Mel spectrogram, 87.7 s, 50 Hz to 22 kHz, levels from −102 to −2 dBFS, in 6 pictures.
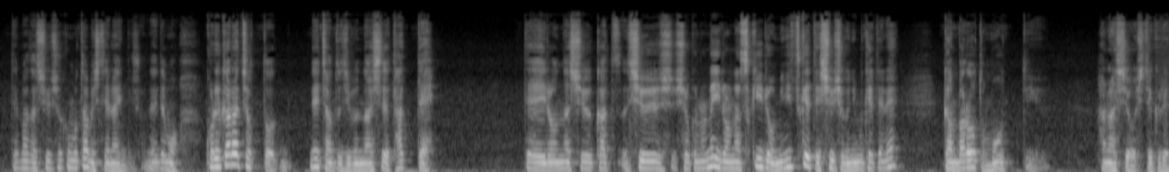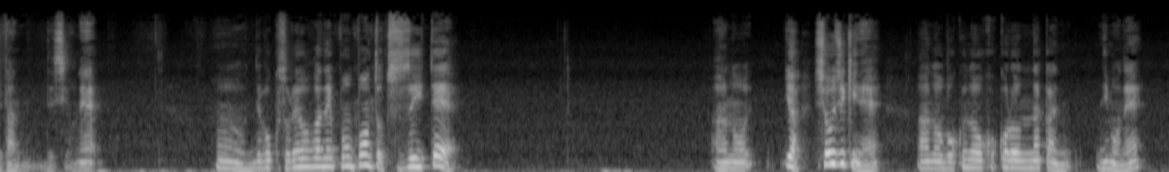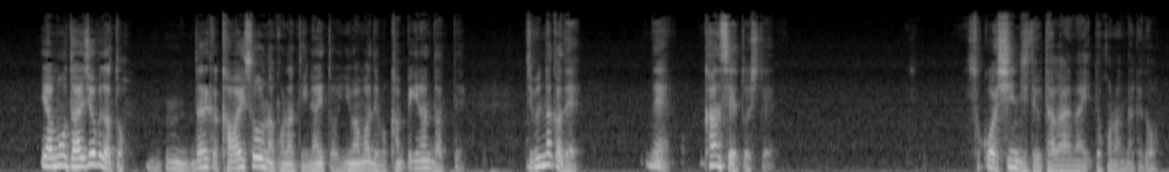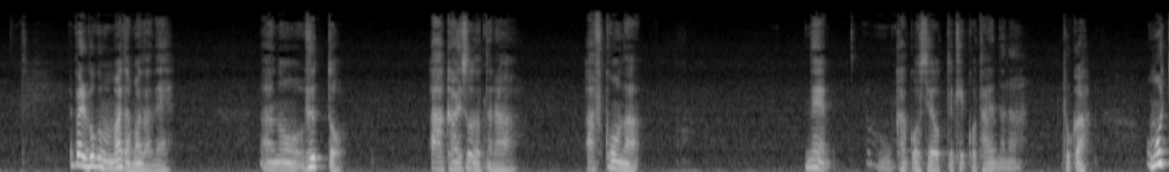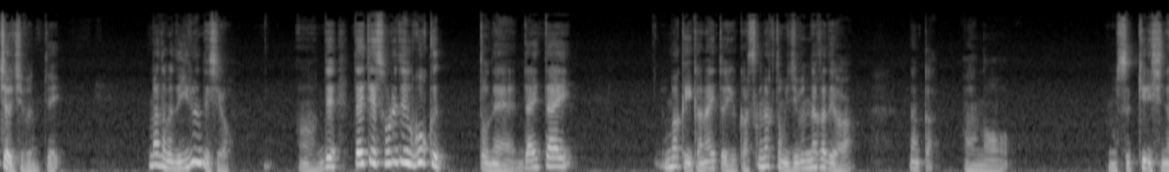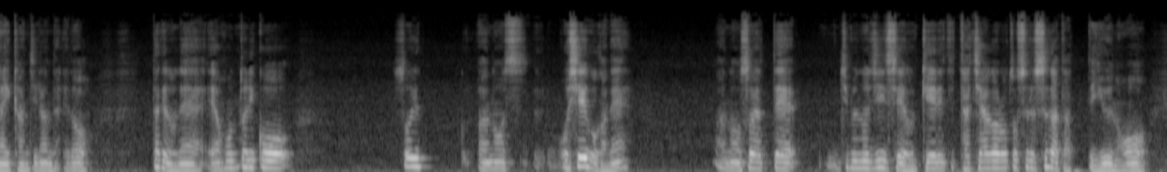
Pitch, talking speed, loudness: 135 Hz, 240 characters per minute, -35 LUFS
